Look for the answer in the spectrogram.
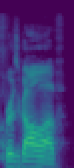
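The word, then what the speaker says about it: Bryzgalov: Ilya Burgachev. Burzaglov. I can't say his name. Fuck. – Brizgalov? – Brizgalov. – What'd you say it was at first? Burgachev? – Burgachev.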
